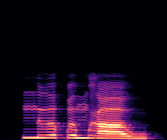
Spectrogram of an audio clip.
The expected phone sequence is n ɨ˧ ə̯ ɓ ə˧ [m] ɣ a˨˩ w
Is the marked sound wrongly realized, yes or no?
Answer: no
